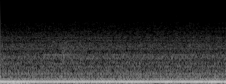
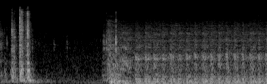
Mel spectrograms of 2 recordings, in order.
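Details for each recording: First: Toyota Camry that idled rough and stalled on cold morning starts, just after throttle body cleaning for carbon buildup, white smoke from the cleaner burning off; petrol engine idles with steady, even low hum, no stumbling: normal idle. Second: Camry with rough idle and morning stalling, started right after spraying throttle-body cleaner against carbon buildup: starter cranks steadily about three seconds but the engine does not catch because cleaner floods the intake; it starts on a later try with white smoke.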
